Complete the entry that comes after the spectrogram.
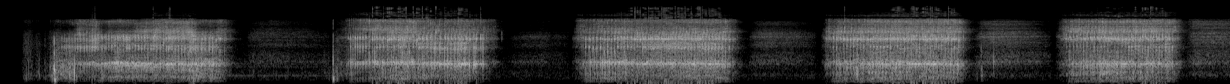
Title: Super Snore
